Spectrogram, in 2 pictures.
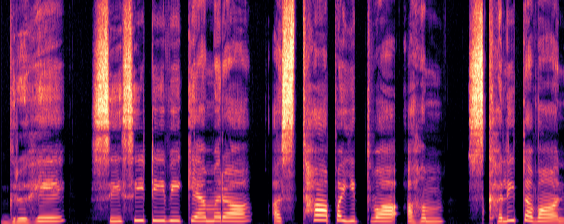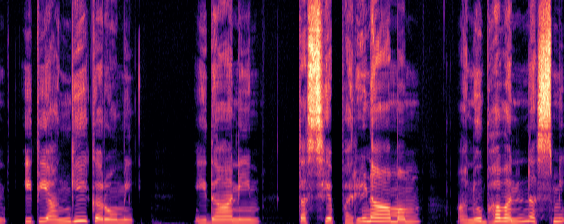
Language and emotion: Sanskrit, sad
